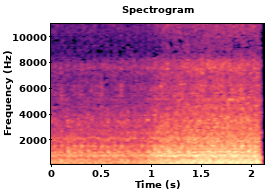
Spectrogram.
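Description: Semi truck's diesel engine idling steadily, heard close up in the open engine bay.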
